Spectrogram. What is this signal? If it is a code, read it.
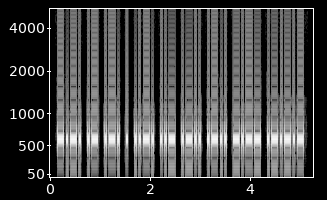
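Morse code, heard as a keyed tone, about 28 wpm, 600 Hz. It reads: CAREFULLY.
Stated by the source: Morse code practice at 28 wpm, text of Ken Follett's novel Never in English, from CW med Gnister.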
